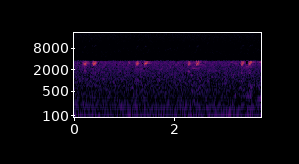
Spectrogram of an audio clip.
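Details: At a garden nest box during feeding, 17 May 2022, a great tit gives soft, high paired chirps, each pair arriving about once a second at an even pace against quiet hiss.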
